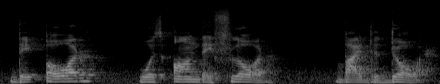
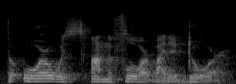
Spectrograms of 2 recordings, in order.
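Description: First: Extra vowel slipped into oar, said like oh-uh; Farsi accent. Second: Said in the usual way. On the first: Shown as a demonstration. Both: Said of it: "Add an extra vowel".

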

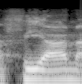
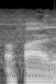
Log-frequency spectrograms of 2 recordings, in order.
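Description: First: "Fionn" said as FEE-on; unsure pronunciation. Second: "Fionn" said as FYE-on; alternative pronunciation. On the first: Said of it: "I don't even know how to say it". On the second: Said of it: "tell us how to say your name". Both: Shown as a demonstration.

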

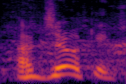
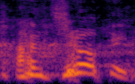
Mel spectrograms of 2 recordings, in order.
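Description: Both takes have the same delivery.

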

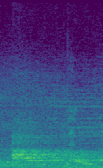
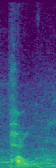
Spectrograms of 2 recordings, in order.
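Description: First: Breathy whisper to himself. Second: Said in the usual way. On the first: Real, not acted. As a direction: whisper it to psych up.

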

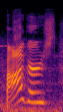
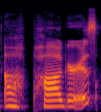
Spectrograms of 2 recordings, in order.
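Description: First: High-pitched cartoon mascot catchphrase; Chuck E. Cheese. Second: Slow, drawn-out mock sympathy; sympathetic. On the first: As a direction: pipe it up like a mascot. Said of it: "say the Chuck E. Cheese Poggers". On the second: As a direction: stretch the catchphrase into condolence. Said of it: "All sympathetic".

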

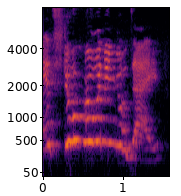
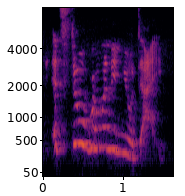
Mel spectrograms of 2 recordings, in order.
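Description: First: "still ruining your day" driven home slow, high and loud; emphatic repeat. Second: Said in the usual way. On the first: Real, not acted. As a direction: lean hard on "ruining your day", louder and drawn out. Point repeated louder for emphasis.

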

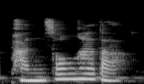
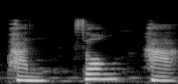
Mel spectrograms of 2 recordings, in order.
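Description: First: Said in the usual way. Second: 반성하다 with a pause after each syllable. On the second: Shown as a demonstration. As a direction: separate every syllable of 반성하다 for learners. Teacher models word syllable by syllable.

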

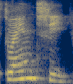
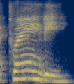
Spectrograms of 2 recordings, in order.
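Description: First: "twenty" with a full clear t and n, read like Portuguese; twenty spelled out as in Portuguese. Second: "twenty" with the t dropped, like "tweny" or "tweri"; American "twenty". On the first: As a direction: say "twenty" letter by letter, Portuguese style. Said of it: "como se a gente fosse ler no português". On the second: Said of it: "pronúncia americana". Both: Shown as a demonstration.

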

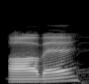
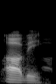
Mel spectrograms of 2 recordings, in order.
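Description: First: ਆਵੇ drawn out as "aavai"; two-lava ending. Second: ਆਵੇ with a close "ve"; wrong single-lav ending. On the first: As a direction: end ਆਵੇ slowly on open "ai". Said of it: "ਇੱਥੇ ਲੱਗੀਆਂ ਦੋ ਦਲਾਵਾਂ". (ਆਵੇ ਨੂੰ ਹੌਲੀ, ਦੁਲਾਵਾਂ ਨਾਲ "ਆਵੈ") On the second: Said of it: "ਆਵੇ ਹੁੰਦਾ ਇੱਕ ਲਾਂ". (ਆਵੇ ਦਾ ਅੰਤ ਇੱਕ ਲਾਂ ਨਾਲ "ਵੇ") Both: Shown as a demonstration.

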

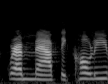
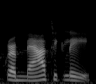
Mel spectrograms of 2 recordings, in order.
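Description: First: "grammatically" as gram-ma-tik-khaw-lee, five syllables; wrong pronunciation. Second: "grammatically" as gram-MA-tik-lee, four syllables; correct pronunciation. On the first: Teacher showing what not to say, "grammatically" with full -khaw-lee. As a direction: sound out the "-cal-" in "grammatically". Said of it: "ไม่อ่านแบบนั้น". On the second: Teacher modelling the reading, "grammatically" shortened to gram-ma-tik-lee. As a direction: drop the "-al-" in "grammatically". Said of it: "อ่านว่า". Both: Shown as a demonstration.

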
